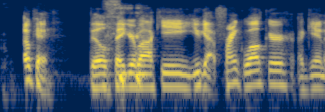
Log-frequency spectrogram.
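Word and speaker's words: Bill Faggerbakke: Bill is uh Yeah, Fagerbachi is how you pronounce it. Okay, Bill Fagerbachi.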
